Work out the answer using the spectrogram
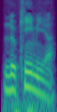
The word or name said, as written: leukemia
